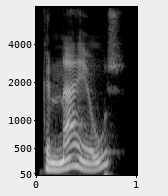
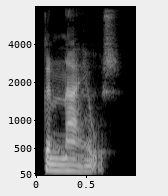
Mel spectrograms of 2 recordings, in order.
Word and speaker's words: Gnaeus: siguiente, por lo que es simple y llanamente imposible el nombre knaeus, porque la CN no puede estar en la misma sílaba. En cambio, el grupo GN homosilábico está bien documentado en palabras latinas como gnarus, gnatus, gnosco y por supuesto gnaeus.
